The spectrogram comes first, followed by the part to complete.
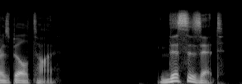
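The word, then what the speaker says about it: を: The one that looks like wo is actually pronounced o, and it points to the thing getting verbed.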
